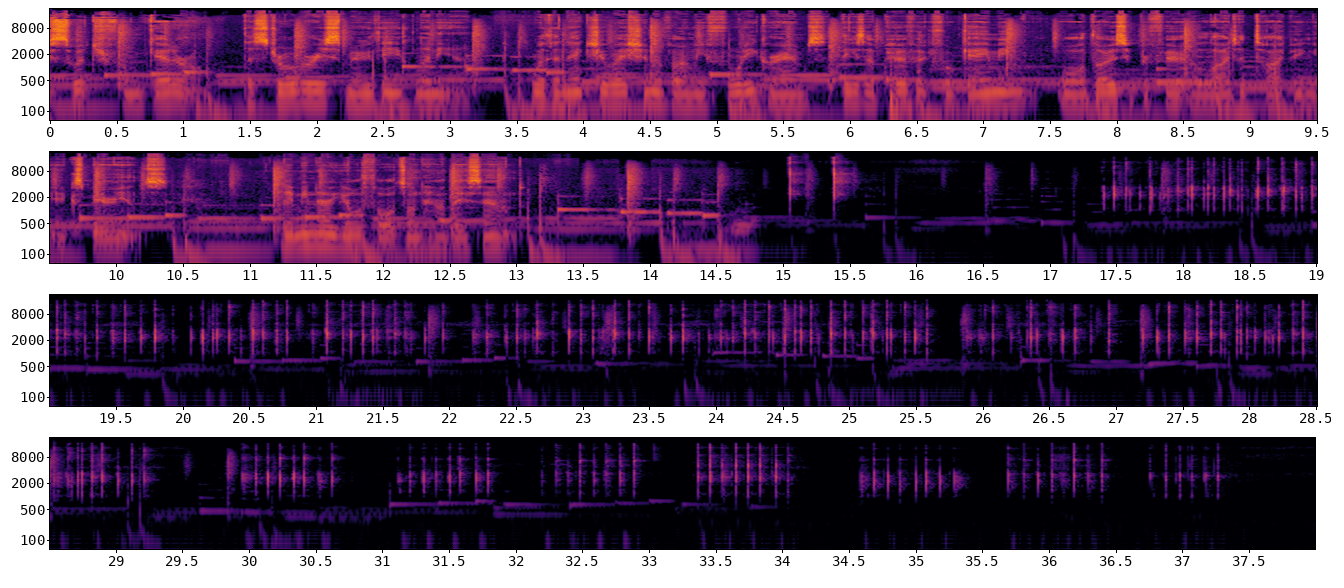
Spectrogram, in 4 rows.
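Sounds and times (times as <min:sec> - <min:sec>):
soft music: 0:00.0 - 0:36.1
mechanical keyboard typing: 0:17.4 - 0:37.4.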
